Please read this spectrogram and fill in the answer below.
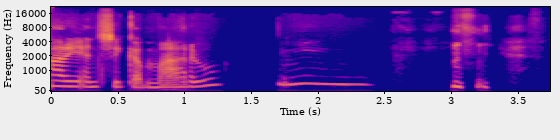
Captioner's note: giggles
